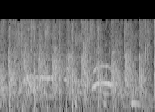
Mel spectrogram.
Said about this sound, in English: And I want you to give yourselves a big clap. Well done, the Abbey School. Well done.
